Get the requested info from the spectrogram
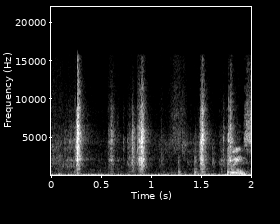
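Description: Sharp clicks about 0.6 s apart over a low rumble, from the push cable of a sewer inspection camera being fed into the line, with a man starting to speak near the end.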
